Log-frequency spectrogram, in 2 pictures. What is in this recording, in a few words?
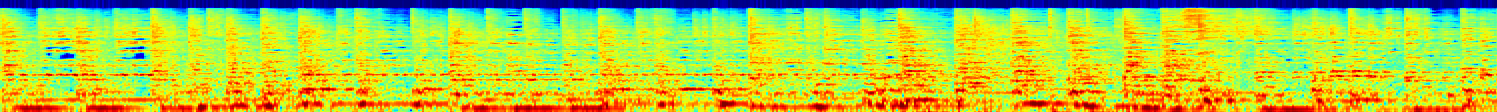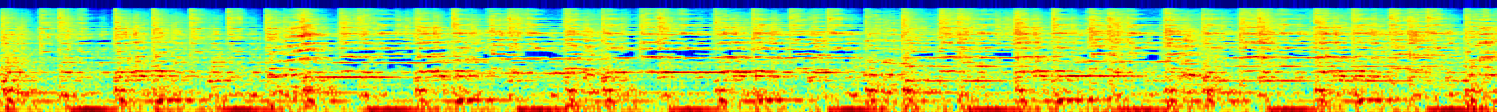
Sound Boss; Stella Chronicle; android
